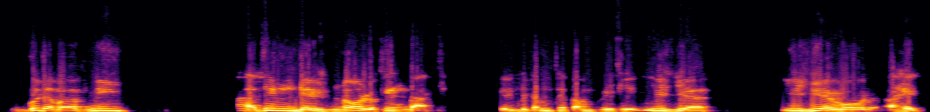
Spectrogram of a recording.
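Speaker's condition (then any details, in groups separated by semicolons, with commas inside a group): Cerebral palsy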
